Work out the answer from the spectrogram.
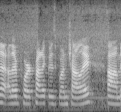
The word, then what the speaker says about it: guanciale: the name of that other pork product is guanciale and it's like the pig jowl so sorry I couldn't remember how to pronounce it but that's how you pronounce it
